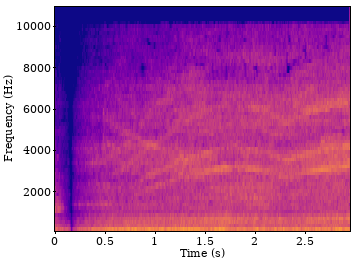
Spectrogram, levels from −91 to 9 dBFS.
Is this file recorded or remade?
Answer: recorded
